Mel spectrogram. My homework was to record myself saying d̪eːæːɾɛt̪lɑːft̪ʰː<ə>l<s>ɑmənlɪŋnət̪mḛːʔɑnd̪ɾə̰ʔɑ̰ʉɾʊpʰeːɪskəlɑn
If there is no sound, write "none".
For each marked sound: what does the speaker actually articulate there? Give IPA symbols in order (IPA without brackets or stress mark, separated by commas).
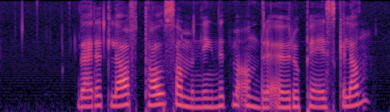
ɑ, s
